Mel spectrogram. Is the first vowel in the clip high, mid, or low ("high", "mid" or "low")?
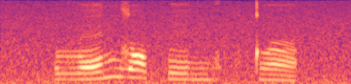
mid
